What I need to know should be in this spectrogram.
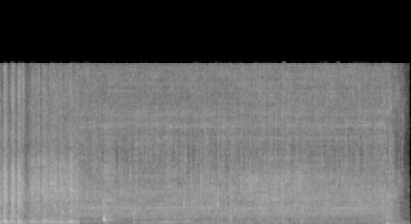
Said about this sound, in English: I don't have a dishwasher, so I'm using the manual dishwashing method here.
